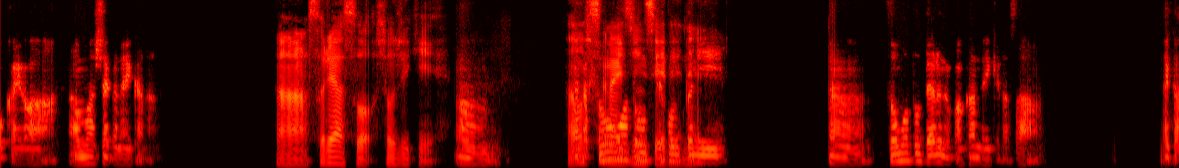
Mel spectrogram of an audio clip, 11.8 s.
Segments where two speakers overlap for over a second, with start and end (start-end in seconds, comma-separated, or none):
5.7-7.3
